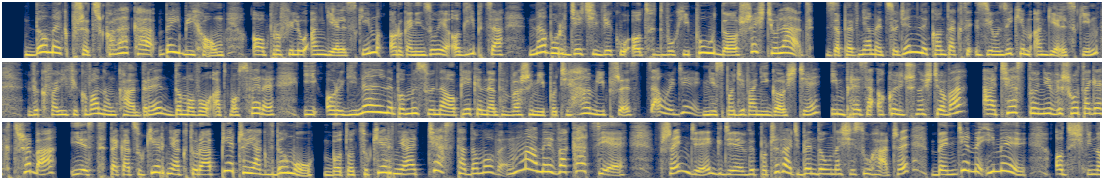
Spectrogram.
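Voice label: Polish commercial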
